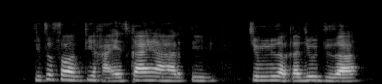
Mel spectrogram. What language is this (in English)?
Marathi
